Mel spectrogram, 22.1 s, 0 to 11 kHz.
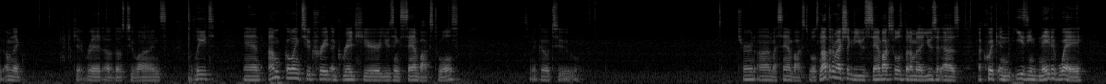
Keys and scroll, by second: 0.4 e, 1.5 space, 3.8 Delete, 9.1 ctrl+s.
